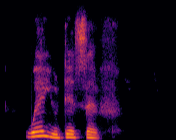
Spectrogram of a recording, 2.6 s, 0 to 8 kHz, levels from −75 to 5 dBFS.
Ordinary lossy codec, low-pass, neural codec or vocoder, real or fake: Opus, 32 kbps; 7.2 kHz; none; real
